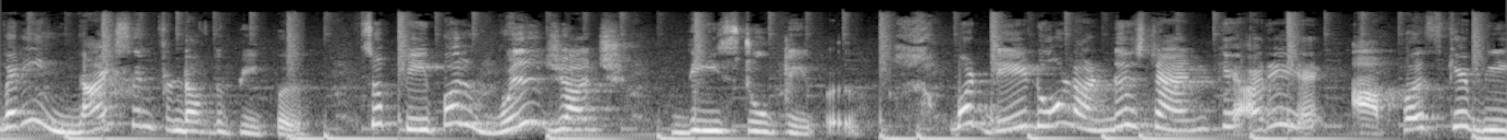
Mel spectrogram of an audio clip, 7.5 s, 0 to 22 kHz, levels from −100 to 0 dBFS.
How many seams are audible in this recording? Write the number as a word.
one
